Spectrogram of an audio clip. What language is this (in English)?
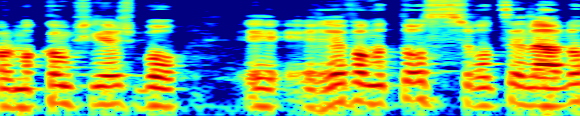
Hebrew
